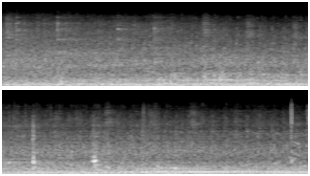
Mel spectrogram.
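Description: Small motorcycle engine idling steadily, a low even hum, with a couple of faint clicks about three and four seconds in.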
